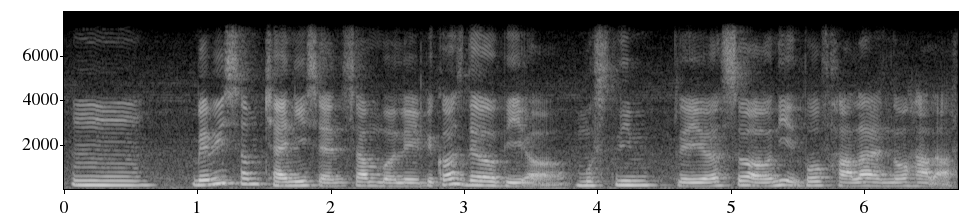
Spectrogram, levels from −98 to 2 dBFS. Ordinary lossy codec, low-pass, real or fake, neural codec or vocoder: none; 7.2 kHz; real; none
